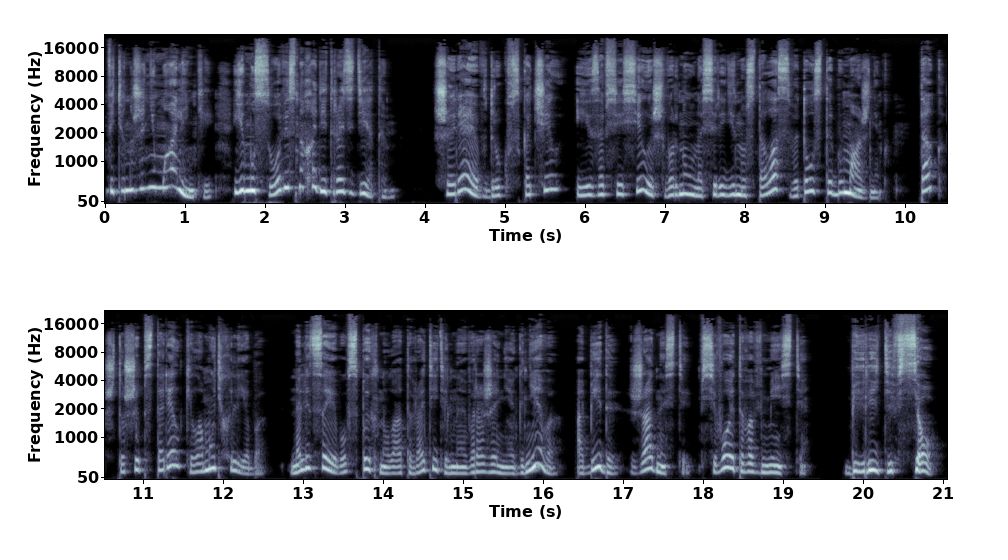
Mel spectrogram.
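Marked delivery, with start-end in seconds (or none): 0.1-3.7 high-pitched fretful wife's voice; oblivious nagging wife. A narrator's reading. Wife going on about her son to her fuming husband, high nagging. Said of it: "словно не понимая, что делается с её мужем, продолжала". 19.8-21.0 loud, slow, drawn-out yell; frantic shout. A narrator's reading. Enraged father flinging his wallet on the table, frantic shout. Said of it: "крикнул он не своим голосом".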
